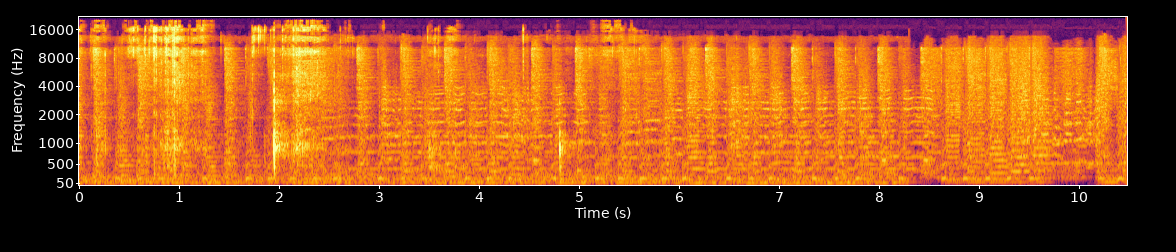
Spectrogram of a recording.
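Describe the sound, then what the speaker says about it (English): A knife cuts through a cheese-filled, breaded Karadjordjeva schnitzel of rolled meat and cheese, with steady crunchy chopping and scraping for several seconds and a sharp clink partway through. "I'm gonna cut into the original Karageorjeva, the same one that Maiden would have had that one night, just meat and cheese"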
